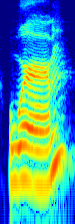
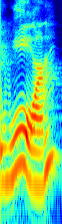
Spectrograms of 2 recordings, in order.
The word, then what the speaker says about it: worm: what's the secret here we do not pronounce the O okay I don't say worm the early bird gets the worm I don't say warm even though there is an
